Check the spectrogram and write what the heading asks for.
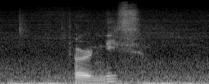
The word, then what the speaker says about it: Penrith: Now I'm actually not sure whether we are already past Penrith. That is how you pronounce that town.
